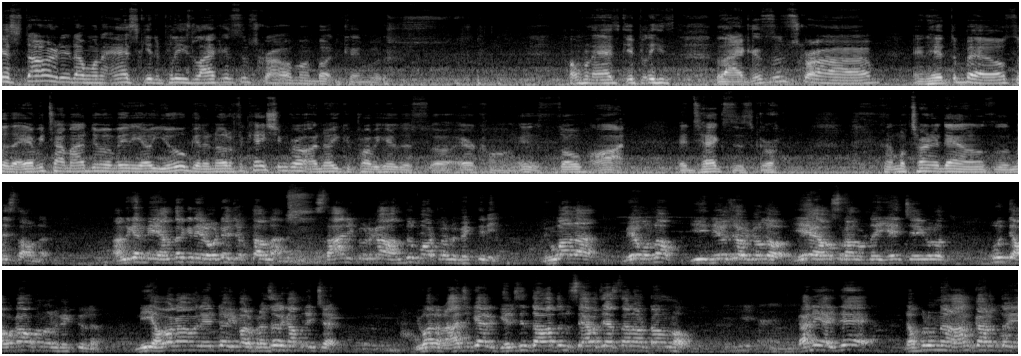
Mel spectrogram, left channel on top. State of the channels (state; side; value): different; both; correlation -0.01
